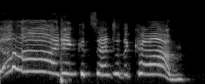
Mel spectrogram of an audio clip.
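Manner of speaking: mock very high squeals between cackles. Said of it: "And I cannot stop laughing".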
